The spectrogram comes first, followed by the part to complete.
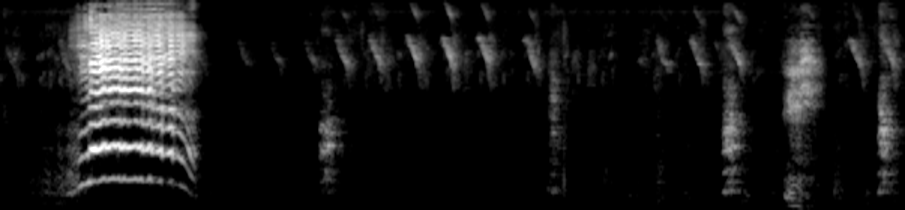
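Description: A young goat gives a high, quavering bleat, followed by shorter, softer bleats and faint chirps.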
